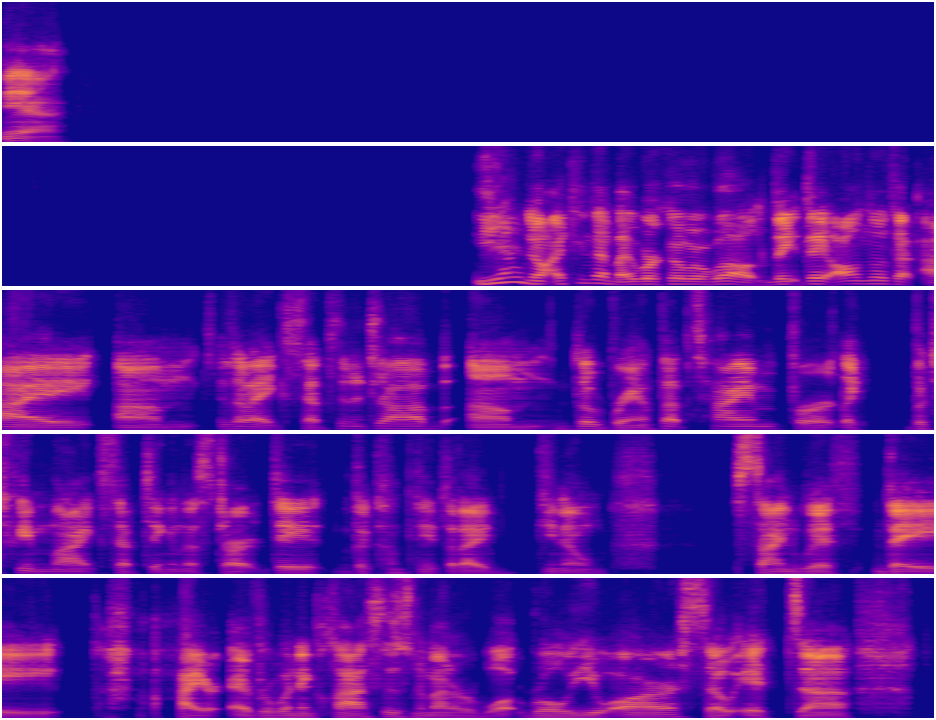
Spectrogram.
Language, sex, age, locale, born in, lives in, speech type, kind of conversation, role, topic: English, male, 30-34, en-US, United States, United States, conversation, advice, user, How can I stop feeling left out when my friends exclude me?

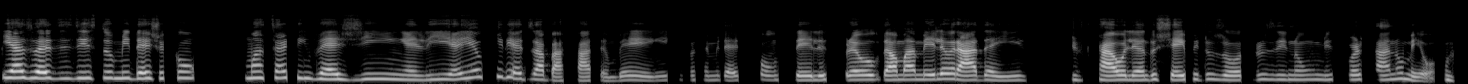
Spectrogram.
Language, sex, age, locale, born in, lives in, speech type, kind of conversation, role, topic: Portuguese, female, 35-39, pt-BR, Brazil, Portugal, conversation, advice, user, Como você se sente pressionado(a) por comparações nas redes sociais e na academia?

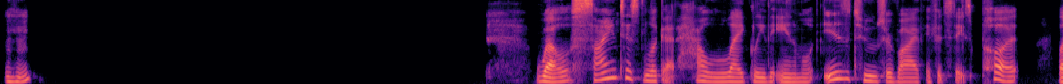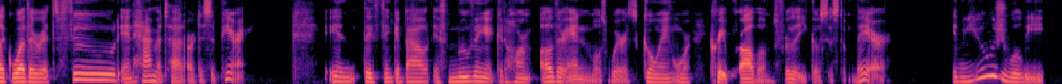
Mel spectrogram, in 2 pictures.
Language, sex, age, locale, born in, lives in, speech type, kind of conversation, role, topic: English, female, 20-24, en-US, United States, United States, read, expert-assistant, expert, How do animals adapt to survive in extreme environments?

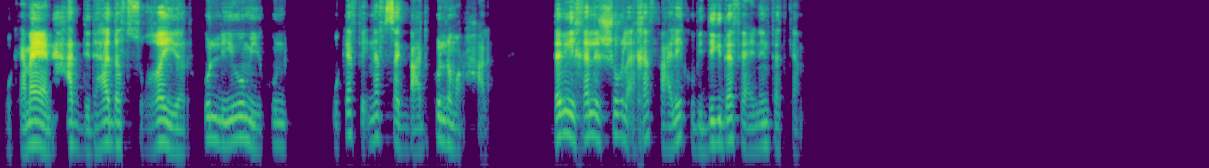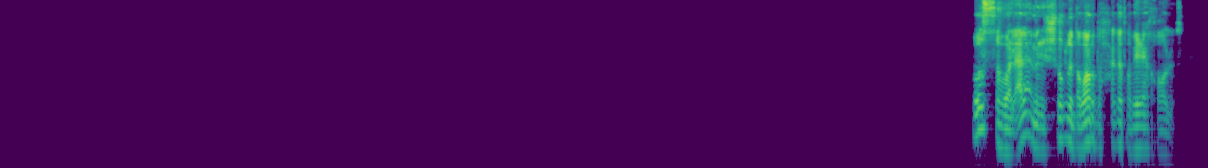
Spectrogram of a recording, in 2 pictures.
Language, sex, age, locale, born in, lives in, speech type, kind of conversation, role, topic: Arabic, male, 20-24, ar-EG, Egypt, Egypt, read, expert-assistant, expert, لو عندي مشروع كبير محتاج مجهود بدني وذهني لفترة طويلة، أرتب إزاي مصادر الطاقة في جسمي وأتجنب الإرهاق؟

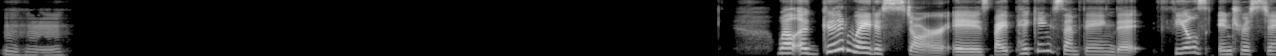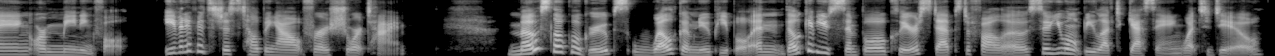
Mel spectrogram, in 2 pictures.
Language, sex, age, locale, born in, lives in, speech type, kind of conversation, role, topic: English, female, 40-44, en-US, United States, United States, read, expert-assistant, expert, Why is volunteering important for local communities?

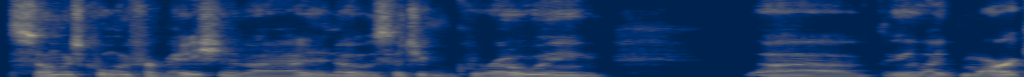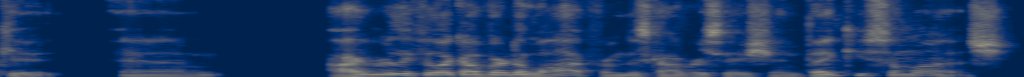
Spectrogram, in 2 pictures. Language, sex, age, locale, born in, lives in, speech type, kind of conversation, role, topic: English, male, 20-24, en-US, United States, United States, read, expert-assistant, asker, How does technology impact job opportunities across industries?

